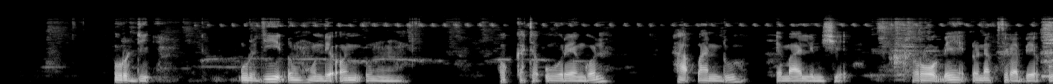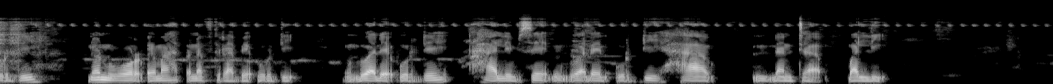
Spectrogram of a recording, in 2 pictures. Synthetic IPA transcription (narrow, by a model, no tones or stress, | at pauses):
ʔuɾdi | ʔuɾdiɗumhundɛ̰ʔɔnɗum | hɔkːata̰ʔuɾɛŋɡɔl | haɓanduɛmalimʃɛ̰ | ɾɔɓɛɗɔnaftiɾabɛʔuɾdinɔnwɔɾɓɛmaɗɔnaftiɾabɛʔuɾdḭɗṵmɗuwaɗɛ̰ʔuɾdihalimsɛɗumɗṵwaɗɛuɾdiha | nanta̰ɓalːḭ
